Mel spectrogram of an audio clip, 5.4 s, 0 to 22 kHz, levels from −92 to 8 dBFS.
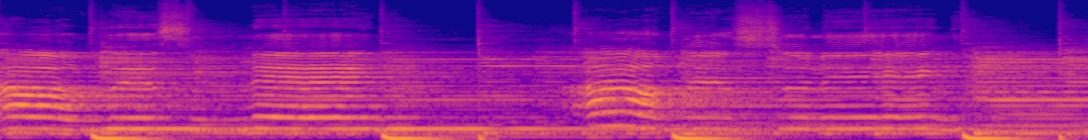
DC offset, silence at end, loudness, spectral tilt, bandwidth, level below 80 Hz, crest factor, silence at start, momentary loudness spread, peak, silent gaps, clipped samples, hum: under 0.1%; 0 s; -22 LUFS; -5 dB/octave; 16 kHz; -26 dBFS; 16 dB; 0 s; 10 LU; -6 dBFS; none; under 0.1%; none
